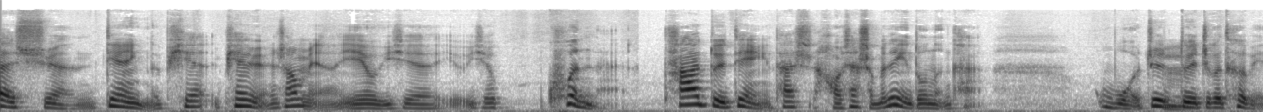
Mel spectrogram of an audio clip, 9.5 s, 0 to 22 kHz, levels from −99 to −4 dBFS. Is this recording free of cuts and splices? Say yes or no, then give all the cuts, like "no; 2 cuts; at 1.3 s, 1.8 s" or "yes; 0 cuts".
no; 1 cut; at 4.8 s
